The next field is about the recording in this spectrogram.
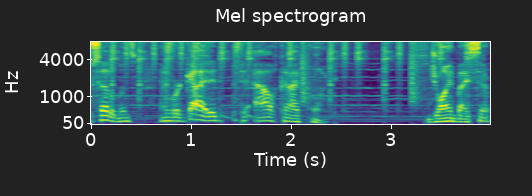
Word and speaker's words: Alki: Today, back in the day, November 13th, 1851, the Denny Party settled in Alki Point, Washington. Apparently, proper Chinook pronunciation is Alki, but no residents of the Washington area say it that way these days.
